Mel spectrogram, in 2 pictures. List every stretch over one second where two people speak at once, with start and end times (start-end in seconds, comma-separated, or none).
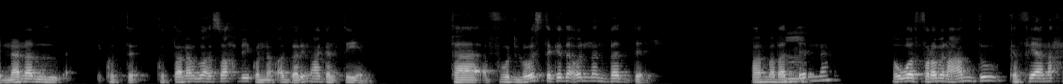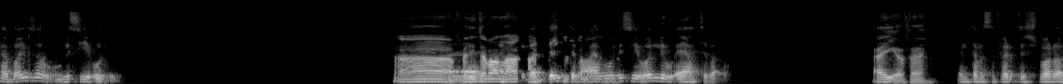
15.1-16.9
